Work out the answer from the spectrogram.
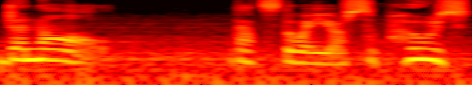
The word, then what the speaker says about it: Donal: the caretaker Donalda Lainey not Donald mind you there's no D at the end so it's pronounced dnal that's the way you're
